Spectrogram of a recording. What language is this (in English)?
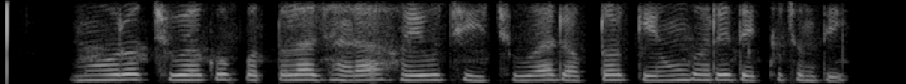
Odia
